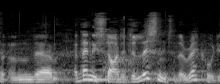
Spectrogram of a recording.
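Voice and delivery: ordinary delivery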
